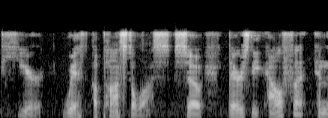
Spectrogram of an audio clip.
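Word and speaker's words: ἀπόστολος: in you pear crema the smooth breathing mark is silent it's not pronounced and that's what we have right here with apostolos so there's the Alpha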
